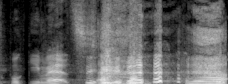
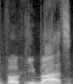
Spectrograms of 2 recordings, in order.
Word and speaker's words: Pokemarts: Firstly, I'm pretty sure pronouncing it wrong. It is Pokemats. I don't care. I'm just saying Pokemarts unless I am literally corrected by their fan over here.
